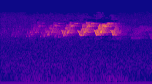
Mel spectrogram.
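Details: Ijima's leaf warbler song recorded near the Akakokko nature centre: a very high, thin, rapid twittering phrase that swells and fades over about a second, with faint low background rumble.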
